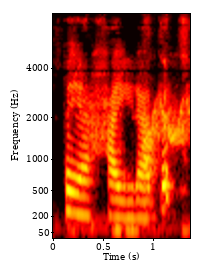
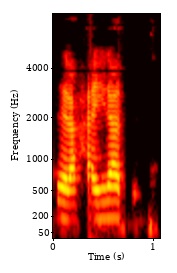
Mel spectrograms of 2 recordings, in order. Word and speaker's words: verheiratet: El V se pronuncia como una F, verheiratet, casados.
